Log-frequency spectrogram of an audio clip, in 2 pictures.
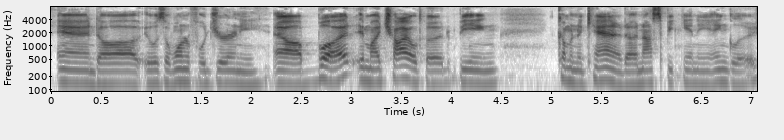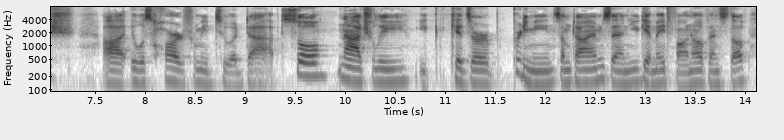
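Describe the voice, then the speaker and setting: A young Polish man appears as a podcast guest, casually and relaxedly recounting his personal story with plenty of "uh" and "you know." His voice is mid-range and his pace moderate.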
